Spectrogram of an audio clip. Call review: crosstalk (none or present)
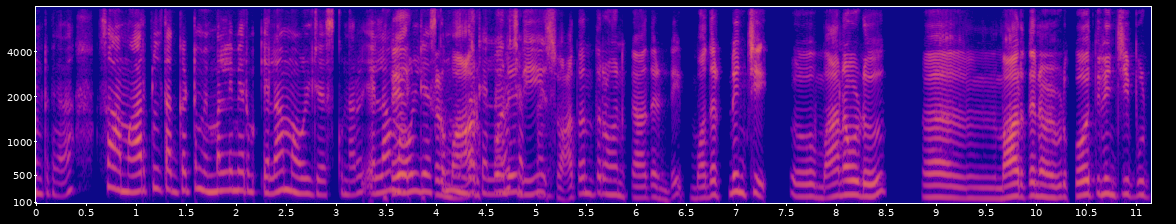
present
